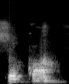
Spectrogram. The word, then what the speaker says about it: Succoth: So when you look at the word Sukkot, it's pronounced as Succoth in English.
